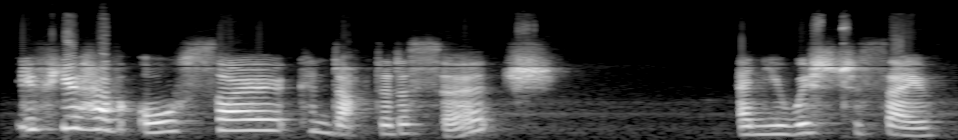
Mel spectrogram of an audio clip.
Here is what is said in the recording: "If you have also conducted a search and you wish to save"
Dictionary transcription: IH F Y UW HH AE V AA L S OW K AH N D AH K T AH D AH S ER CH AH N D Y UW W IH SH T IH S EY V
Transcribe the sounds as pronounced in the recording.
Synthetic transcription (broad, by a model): IH F Y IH V AA L S OW K AH N D AH K T AH D AH S ER CH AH N Y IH W IH SH T IH S EY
